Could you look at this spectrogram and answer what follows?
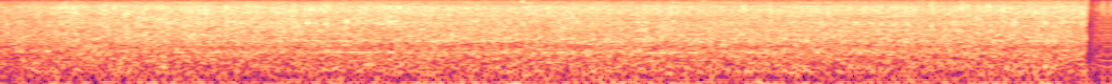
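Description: Small rocky mountain creek running over stones in a steady rush of water close by. It cuts off abruptly near the end.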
